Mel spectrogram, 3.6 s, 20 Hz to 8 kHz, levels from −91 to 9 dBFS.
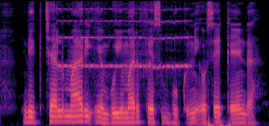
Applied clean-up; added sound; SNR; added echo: none; Bowed string instrument + Run; 10 dB; none.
